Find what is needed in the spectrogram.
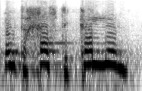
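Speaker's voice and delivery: سؤال عالٍ باستهزاء؛ اسألها بتهكم وتعجب؛ متهكم يسأل بولس باستهزاء عالٍ; mocking question. Mock challenger questioning Paul.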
